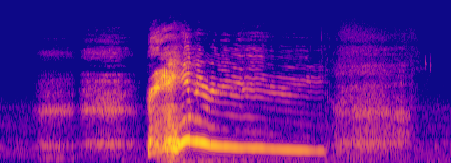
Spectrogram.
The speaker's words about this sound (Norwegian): Nå kommer snart en nys.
